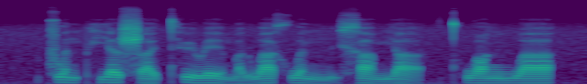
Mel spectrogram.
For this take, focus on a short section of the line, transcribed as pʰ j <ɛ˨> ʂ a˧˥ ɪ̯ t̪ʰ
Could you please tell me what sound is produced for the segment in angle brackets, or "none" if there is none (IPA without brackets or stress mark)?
ɛ˥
